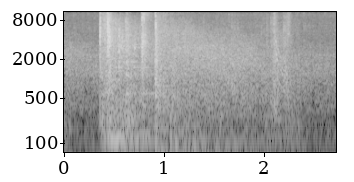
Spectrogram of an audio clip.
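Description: Cannon on a Guardian artillery light vehicle fires in the Mercenaries 2 video game near the Port of Caracas outpost: a sudden booming blast, then several sharp follow-up cracks over a rumbling tail.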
